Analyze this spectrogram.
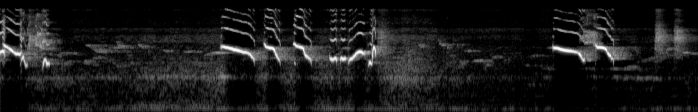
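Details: Oriental magpie-robin calling, presented as a therapy recording: loud clear whistled notes sliding down from high pitch, delivered in short bursts of three to five with pauses between, over a faint low hum.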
